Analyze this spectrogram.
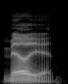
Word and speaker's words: million: For that mill sound again, it's like ill, mill. Make sure that that M is not impacting your vowel. So it's not meal. It's not million. It's million. Hear a difference?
